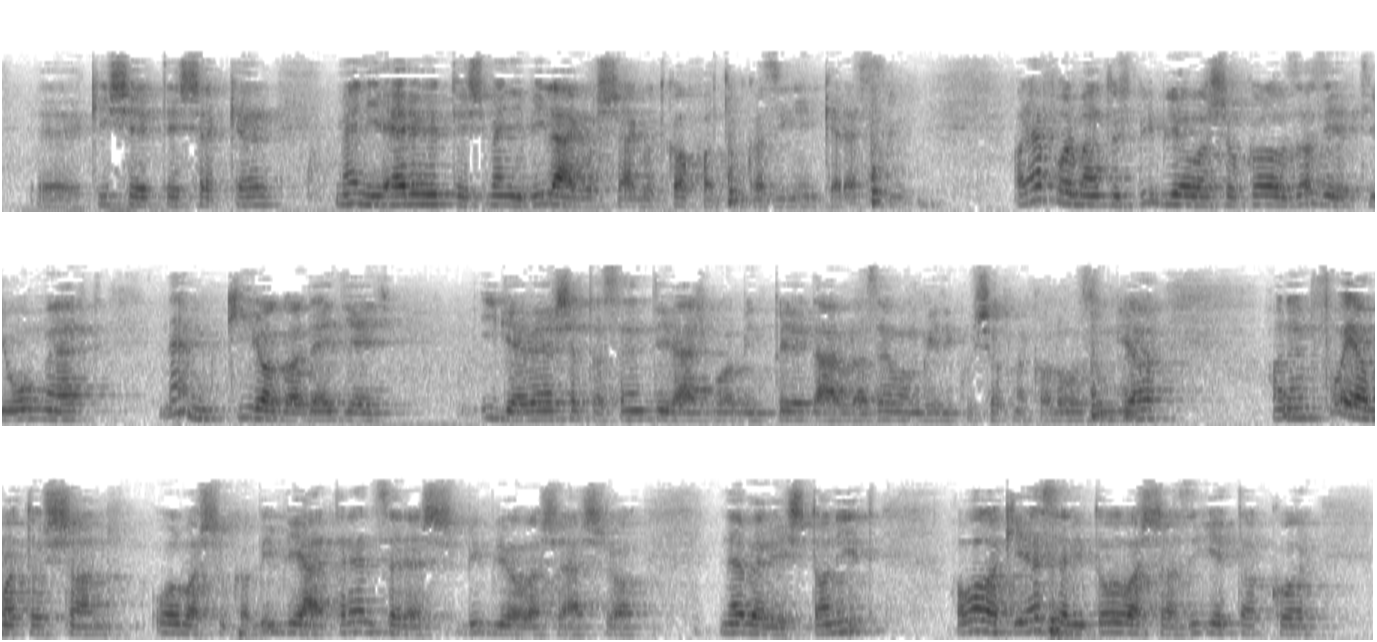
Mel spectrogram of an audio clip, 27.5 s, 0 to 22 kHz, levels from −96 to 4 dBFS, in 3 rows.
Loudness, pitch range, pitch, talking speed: -30 LUFS, 155-170 Hz, 160 Hz, 100 wpm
